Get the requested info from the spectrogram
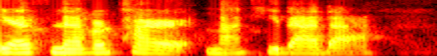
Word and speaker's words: Maki Dada: Oh, Maki Dada. – Maki Dada.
